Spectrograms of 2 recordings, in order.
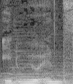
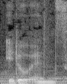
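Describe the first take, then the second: First: It will is said as two full words. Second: It will is contracted into one word. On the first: The speaker calls it wrong. "และพวกเขาจะไม่พูดว่า" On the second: The speaker calls it right. "แต่พวกเขาจะพูดว่า"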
